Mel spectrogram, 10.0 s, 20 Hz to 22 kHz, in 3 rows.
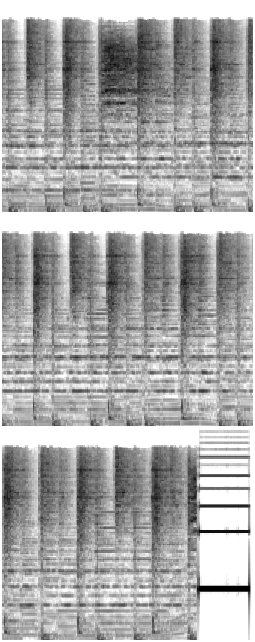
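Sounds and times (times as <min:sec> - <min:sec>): background music with a beat: 0:00.0 - 0:09.4
high-pitched test tone beep: 0:09.3 - 0:10.0.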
